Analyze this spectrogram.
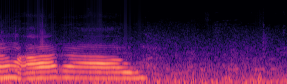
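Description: A woman calls out loudly nearby.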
